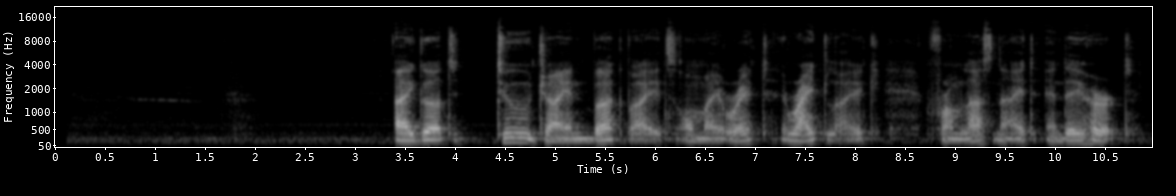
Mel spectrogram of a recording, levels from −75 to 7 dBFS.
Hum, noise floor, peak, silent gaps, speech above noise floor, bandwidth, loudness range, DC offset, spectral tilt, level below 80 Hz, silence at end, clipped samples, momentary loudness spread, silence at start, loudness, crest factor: none; -60 dBFS; -8 dBFS; none; 31 dB; 16 kHz; 4 LU; under 0.1%; -3.5 dB/octave; -78 dBFS; 0.15 s; under 0.1%; 13 LU; 3.4 s; -29 LUFS; 22 dB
